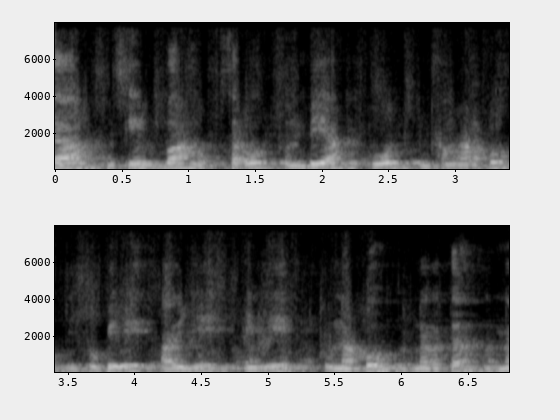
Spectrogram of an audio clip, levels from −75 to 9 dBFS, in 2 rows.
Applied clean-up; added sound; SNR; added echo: neural separator model SepFormer DNS4.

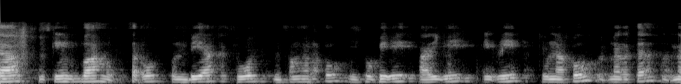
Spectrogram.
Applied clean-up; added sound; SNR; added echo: neural mask model DeepFilterNet 3.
